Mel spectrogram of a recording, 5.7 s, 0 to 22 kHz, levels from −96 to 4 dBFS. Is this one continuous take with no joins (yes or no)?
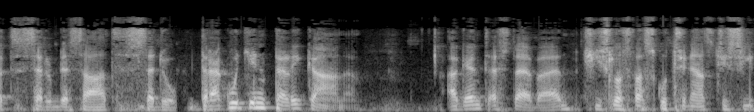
no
